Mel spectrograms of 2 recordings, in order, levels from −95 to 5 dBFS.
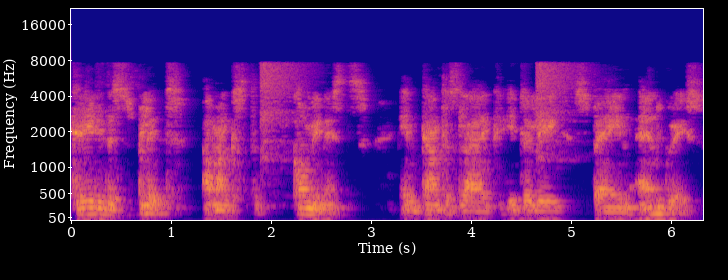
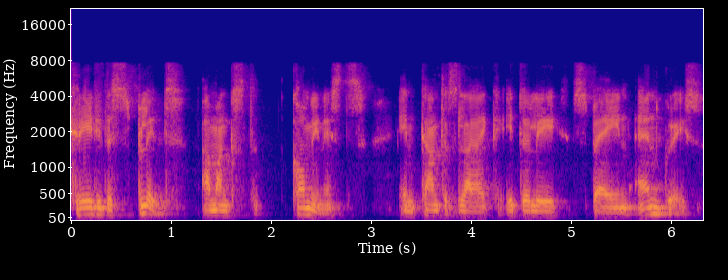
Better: second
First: noise reduction (classical method WPE with log-MMSE)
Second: none

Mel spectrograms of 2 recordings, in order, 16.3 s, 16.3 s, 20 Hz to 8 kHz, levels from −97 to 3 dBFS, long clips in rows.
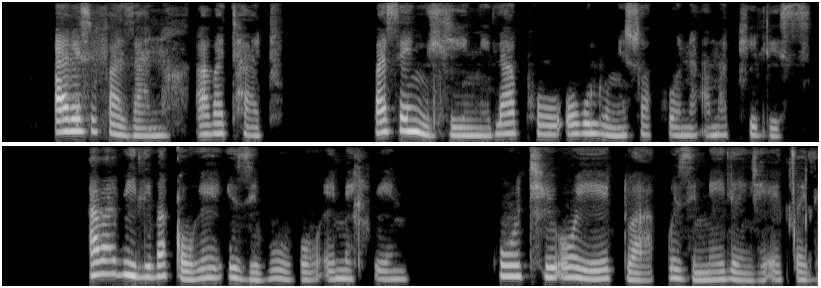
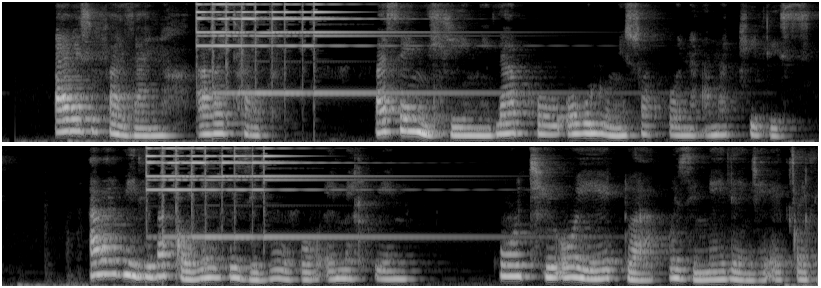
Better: first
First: none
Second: background sound (Bell); 4 dB below the speech // room echo; dies away in 0.6 s

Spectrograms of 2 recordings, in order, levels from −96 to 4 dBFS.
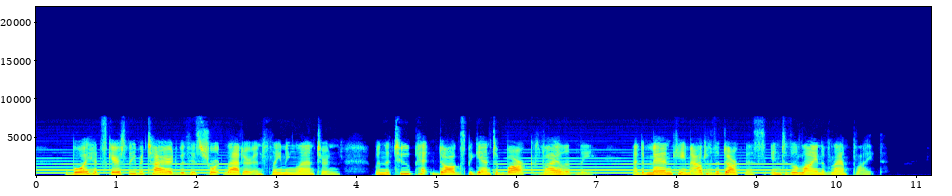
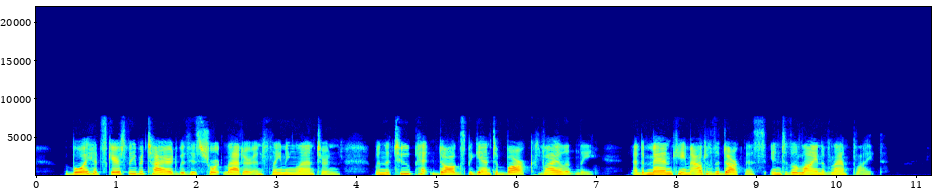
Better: second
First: background sound (Wind instrument, woodwind instrument); 13 dB below the speech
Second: none

